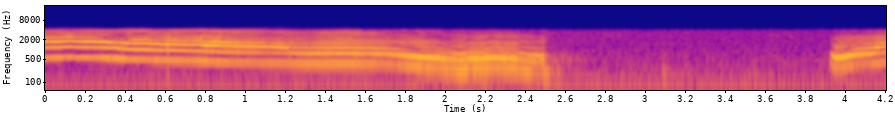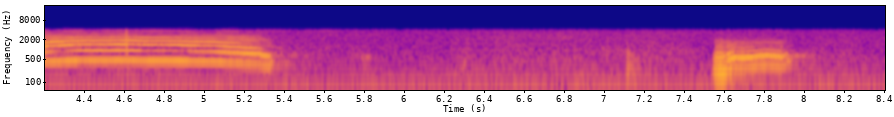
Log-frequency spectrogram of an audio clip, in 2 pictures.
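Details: An Oriental Shorthair cat that dislikes his new housemate gives long, loud, drawn-out meows that slide downward, then shorter complaining calls.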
